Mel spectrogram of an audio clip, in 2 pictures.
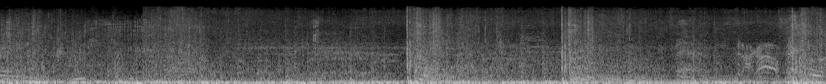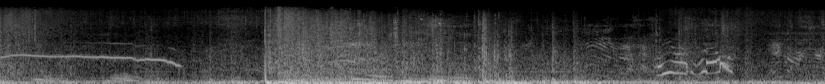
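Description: A monster growls and roars.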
